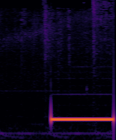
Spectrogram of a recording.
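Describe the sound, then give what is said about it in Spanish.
A WhatsApp call tone sounds while dialing: after a quiet, faintly humming start, a steady, loud single-pitched tone switches on abruptly and holds to the end, with no voices. “Le estoy marcando al WhatsApp.”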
